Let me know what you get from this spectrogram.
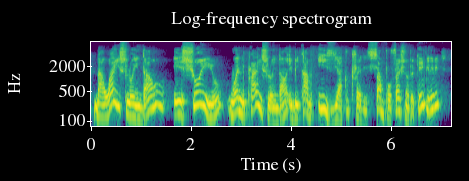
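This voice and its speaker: Animated man teaching trading, husky voice. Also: brisk, few pauses, dull audio. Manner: repeats "all right?" to the viewer, asks questions; animated, sudden upward pitch jumps. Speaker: trading educator. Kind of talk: screen-share trading lesson.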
